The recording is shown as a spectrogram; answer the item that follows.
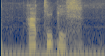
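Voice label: "atypisch", Dutch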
